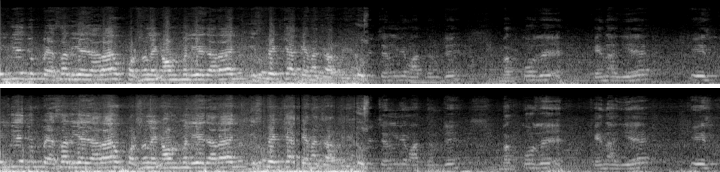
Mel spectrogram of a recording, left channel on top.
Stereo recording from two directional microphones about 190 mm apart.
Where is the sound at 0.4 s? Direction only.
10° left (ahead or behind).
